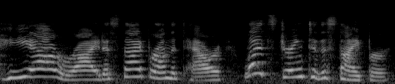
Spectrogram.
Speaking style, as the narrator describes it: Everybody starts laughing and saying

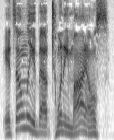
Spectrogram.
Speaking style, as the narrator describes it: Lewis added cheerfully

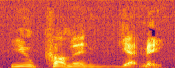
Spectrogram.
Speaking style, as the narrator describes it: laughing

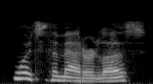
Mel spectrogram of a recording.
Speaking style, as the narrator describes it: urged Oliver Peyton, frowning anxiously

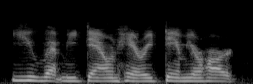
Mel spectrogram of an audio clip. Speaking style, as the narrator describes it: snarled Tierney

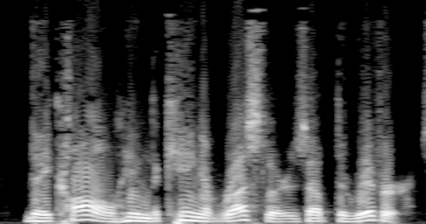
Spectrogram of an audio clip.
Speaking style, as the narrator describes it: said she

